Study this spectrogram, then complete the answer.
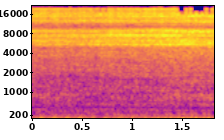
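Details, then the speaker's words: Ford Falcon V8 on a Sniper fuel setup, cold start after swapping plug wires 7 and 8, which were on the wrong way. Even low burble idling about 1,000 rpm with regular firing and no misses, still smoky but smoke lessening; smooth idle. "Oh, that sounds good. What's that idling at? 1,000, not bad for a cold start."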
